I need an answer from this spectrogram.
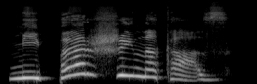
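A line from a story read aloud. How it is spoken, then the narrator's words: Exclaimed. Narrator (Ukrainian): вигукнула вона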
